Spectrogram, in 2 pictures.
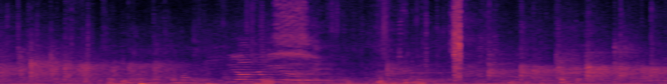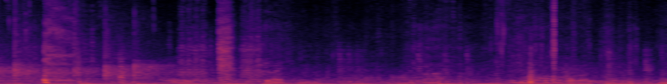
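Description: A crowd chatters and murmurs in a large echoing hall.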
